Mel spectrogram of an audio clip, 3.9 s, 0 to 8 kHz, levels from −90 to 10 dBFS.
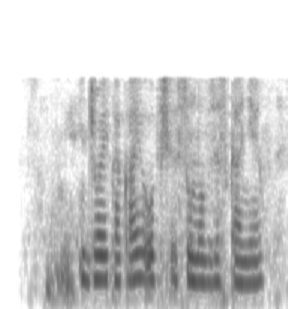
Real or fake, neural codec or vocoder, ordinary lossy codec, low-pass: fake; codec, 16 kHz, 4.8 kbps, FACodec; AAC, 16 kbps; 7.2 kHz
